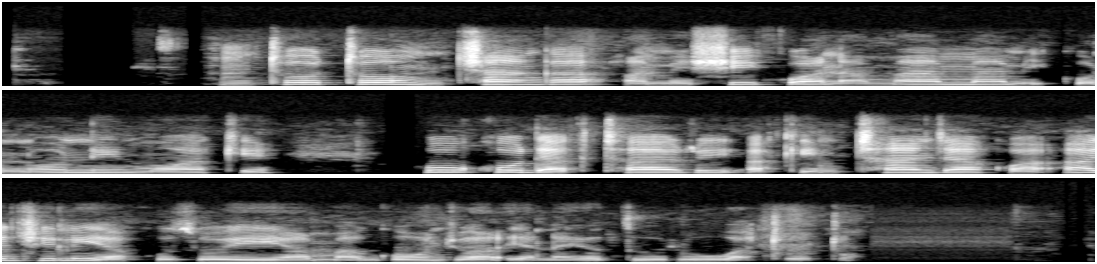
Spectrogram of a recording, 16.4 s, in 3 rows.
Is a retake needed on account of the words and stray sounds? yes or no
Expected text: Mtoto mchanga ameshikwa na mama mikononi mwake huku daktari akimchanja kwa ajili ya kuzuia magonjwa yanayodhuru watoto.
no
